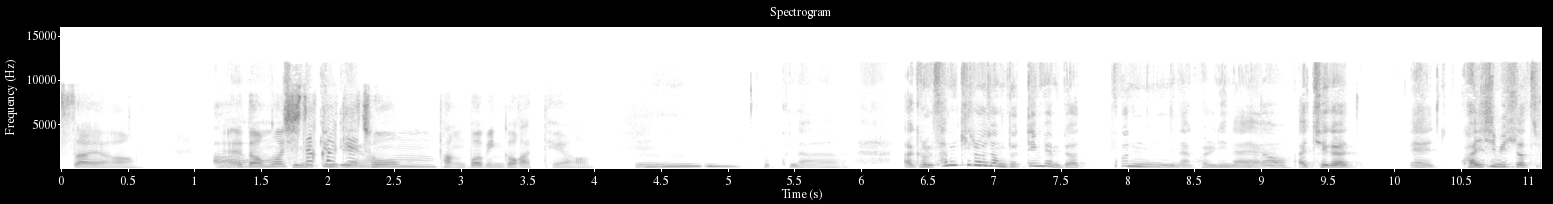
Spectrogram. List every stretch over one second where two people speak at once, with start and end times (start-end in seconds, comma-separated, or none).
1.2-2.7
